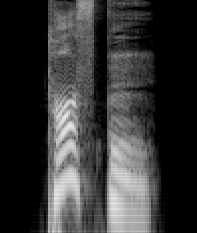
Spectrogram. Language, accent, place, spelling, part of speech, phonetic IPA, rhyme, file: German, Germany, Berlin, Thorsten, proper noun, [ˈtɔʁstn̩], -ɔʁstn̩, De-Thorsten.ogg
- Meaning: a male given name, variant of Torsten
